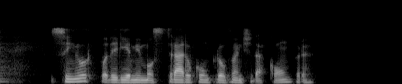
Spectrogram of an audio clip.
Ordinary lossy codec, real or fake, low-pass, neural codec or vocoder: Opus, 32 kbps; fake; 5.4 kHz; codec, 16 kHz, about 1 kbps, DyCAST, with the encoder's durations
